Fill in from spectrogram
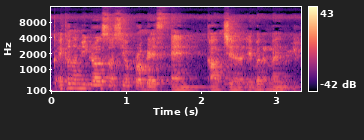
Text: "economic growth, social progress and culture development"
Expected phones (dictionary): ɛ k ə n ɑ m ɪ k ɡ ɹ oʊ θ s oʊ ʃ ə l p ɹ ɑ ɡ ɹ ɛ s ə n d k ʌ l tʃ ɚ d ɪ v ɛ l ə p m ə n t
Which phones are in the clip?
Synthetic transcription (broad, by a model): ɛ k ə n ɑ m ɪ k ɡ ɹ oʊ s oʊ s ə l p ɹ ɑ ɡ ɹ ɛ s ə n k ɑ l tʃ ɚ d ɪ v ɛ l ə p m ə n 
